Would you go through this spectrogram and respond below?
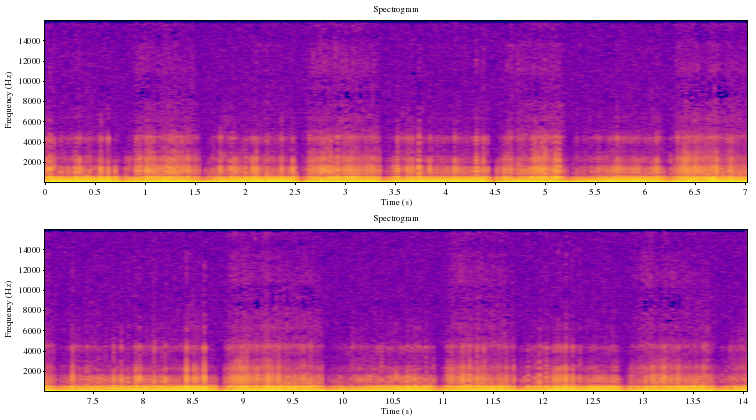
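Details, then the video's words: Sustained deep purring of a two-year-old house cat, rhythmic rumbling phases separated by brief dips as the cat breathes, repeating steadily for the whole stretch. "One hour of quality cat purring."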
